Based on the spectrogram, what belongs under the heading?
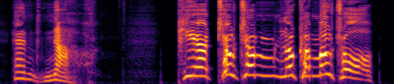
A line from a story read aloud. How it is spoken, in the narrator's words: cried Professor McGonagall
